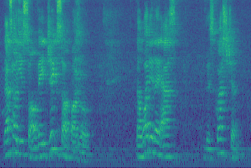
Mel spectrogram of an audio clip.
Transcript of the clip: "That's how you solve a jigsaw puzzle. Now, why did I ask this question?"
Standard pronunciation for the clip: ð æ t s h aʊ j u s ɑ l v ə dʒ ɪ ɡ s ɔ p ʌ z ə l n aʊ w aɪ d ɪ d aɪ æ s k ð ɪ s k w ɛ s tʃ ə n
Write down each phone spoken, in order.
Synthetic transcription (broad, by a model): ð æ t s h aʊ j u s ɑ v ə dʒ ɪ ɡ s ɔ b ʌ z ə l n aʊ w aɪ d ɪ d aɪ æ s k ð ɪ s k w ɛ s tʃ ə n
